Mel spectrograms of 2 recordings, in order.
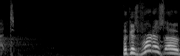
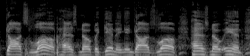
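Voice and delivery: ordinary delivery

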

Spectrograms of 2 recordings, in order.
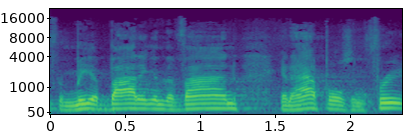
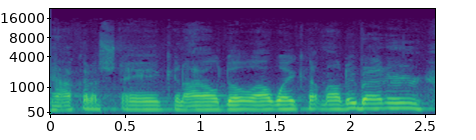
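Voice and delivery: a touch of sorry-for-himself resolve; mock self-pity. Preacher imitating his old self beating himself up, mock self-pity. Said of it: "I get all frustrated and self-pity".

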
